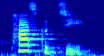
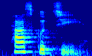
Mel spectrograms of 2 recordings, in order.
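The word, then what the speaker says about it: Pascucci: 많은가 봐요 이탈리아는 그래서 카페 파스쿠치 카페요 발음만 조금 조심하시면 됩니다 한국식으로는 카페 파스쿠찌 파스쿠치 렇게 다 쓰여요 발음 두 번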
